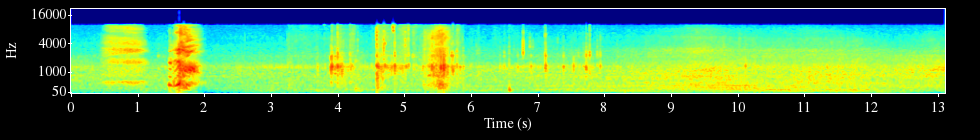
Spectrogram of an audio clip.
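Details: Two sharp sneeze bursts followed by sniffing and nose-clearing noises in a quiet room; sneezing.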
